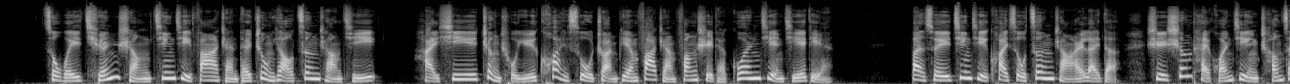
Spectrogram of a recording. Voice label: 女 政府党建 工作纪实; 海西州环境保护局创建先进单位工作纪实

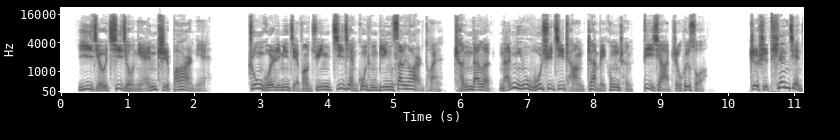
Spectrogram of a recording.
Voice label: 男 企业 宣传介绍; 天健集团宣传介绍

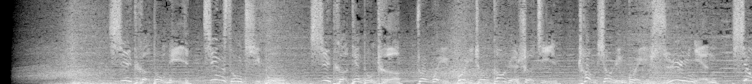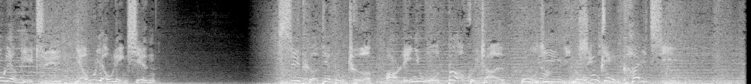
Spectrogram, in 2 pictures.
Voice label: 男 促销 激情电动车广告, 国语男声配音

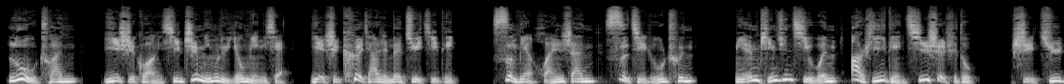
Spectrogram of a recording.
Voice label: 男 栏目配音, 国语男声配音

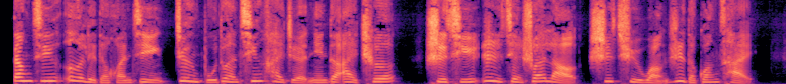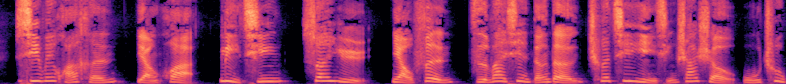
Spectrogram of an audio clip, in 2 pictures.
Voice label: 女, 宣传广告; 佩斯尔盾GBW黄金香蕉蜡养护套装

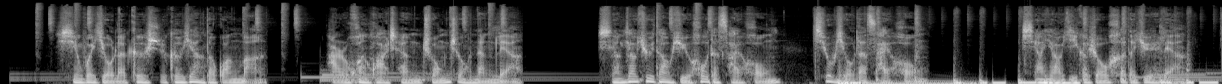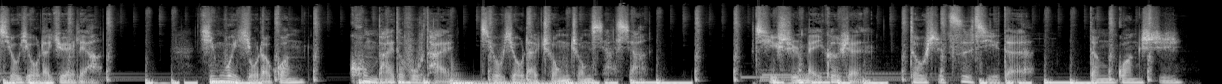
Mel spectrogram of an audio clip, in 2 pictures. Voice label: 男 旁白 灯光师, 年轻

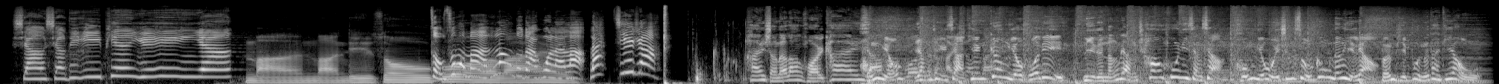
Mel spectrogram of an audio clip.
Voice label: 男 广播广告 搞笑; 红牛

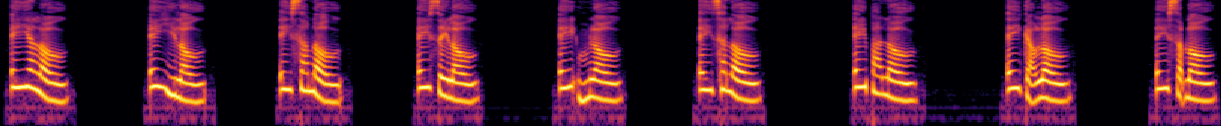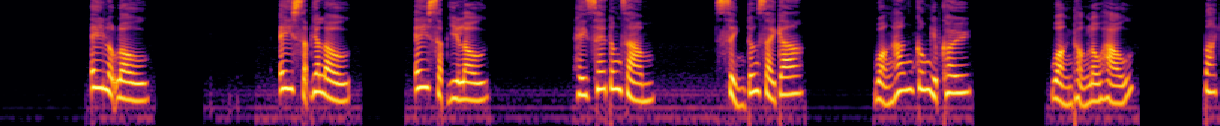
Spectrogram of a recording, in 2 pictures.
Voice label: 粤女 粤语报站语音

